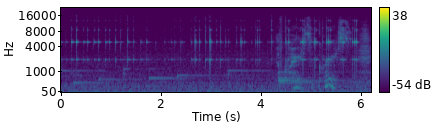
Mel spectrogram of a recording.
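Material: Glass.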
